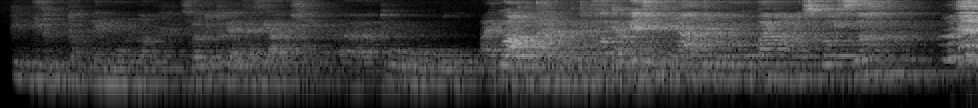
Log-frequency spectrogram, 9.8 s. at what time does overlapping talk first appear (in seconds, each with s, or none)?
4.9 s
